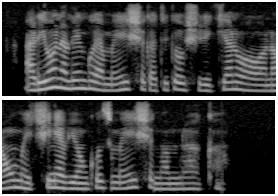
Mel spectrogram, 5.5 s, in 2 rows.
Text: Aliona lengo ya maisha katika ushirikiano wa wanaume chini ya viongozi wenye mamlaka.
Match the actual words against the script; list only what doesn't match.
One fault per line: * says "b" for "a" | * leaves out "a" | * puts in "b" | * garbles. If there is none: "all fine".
* says "maisha" for "wenye"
